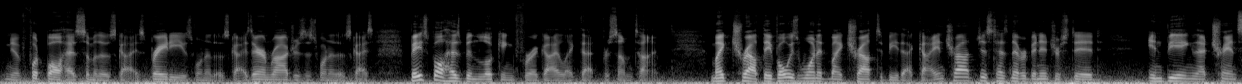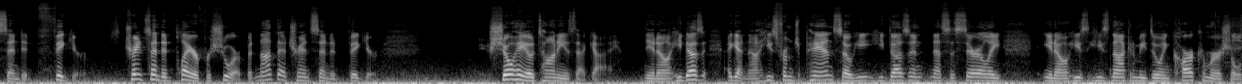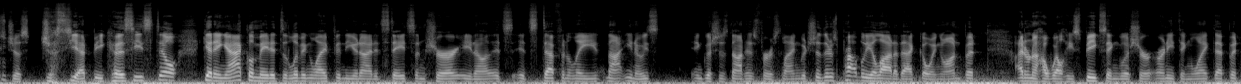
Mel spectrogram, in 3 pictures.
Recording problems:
low rumble; faint; throughout; 25 dB below the speech

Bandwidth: 18.5 kHz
